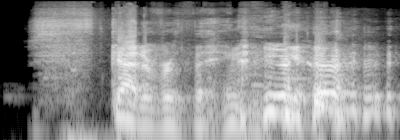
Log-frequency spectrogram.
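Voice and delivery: said through a laugh, slow; chuckling out a dry joke; amused, laughing aside. Real, not acted. Laughing while joking.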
